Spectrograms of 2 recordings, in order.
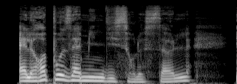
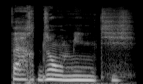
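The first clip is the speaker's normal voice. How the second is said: lightly voiced little boy, higher, grudging; a hint of a sulky small boy; mumbled boy's apology; 5 semitones higher, much slower than usual. A narrator's reading. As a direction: mumble a sheepish sorry to his sister. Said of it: "marmonna le petit garçon".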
